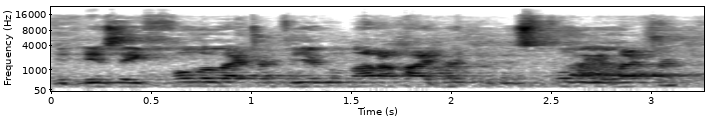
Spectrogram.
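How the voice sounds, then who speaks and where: Earnest canadian guy explaining stuff, bit higher voice, sounds far off. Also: monotone, very fast. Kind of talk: casual live chat. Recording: echoey room, far from mic, loud background noise.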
